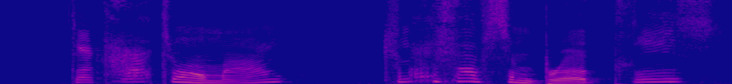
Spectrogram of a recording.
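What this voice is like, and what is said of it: Imitated cartoon character voice. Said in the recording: “I can impersonate Guillemon from Digimon.”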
